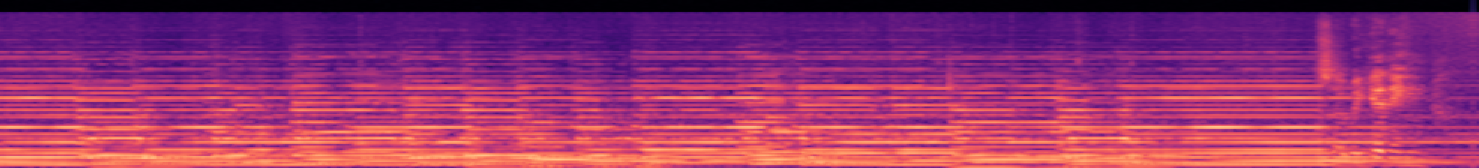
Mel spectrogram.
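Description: A pipe organ sounds its great stops with the swell-to-great coupler on, giving a rich, full run of sustained chords that move steadily, then a brief bright burst near the end.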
